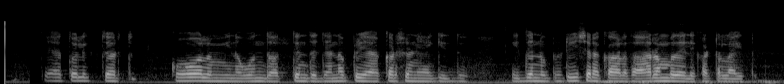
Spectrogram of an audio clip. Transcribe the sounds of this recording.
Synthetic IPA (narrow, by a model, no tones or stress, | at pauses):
kaːt̪ʰoːlik̚t͡ʃɐɾt͡ʃ | koːɐlɐmːinɐond̪uɐt̪jɐnt̪ɐd͡ʒɐnɐpɾiːjɐaːkɐɾʃɐɳɛjaːɡid̪ːuid̪ɐnːubɾiʈiːʃɐɾɐkaːlɐd̪ɐaːɾɐmbʱɐd̪ɐlːikɐʈːɐlaːjit̪u̥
